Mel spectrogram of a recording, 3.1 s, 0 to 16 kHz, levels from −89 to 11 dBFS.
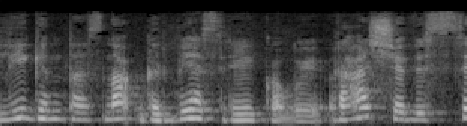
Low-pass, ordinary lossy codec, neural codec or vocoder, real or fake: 10.8 kHz; MP3, 48 kbps; vocoder, 24 kHz, 100 mel bands, Vocos; fake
